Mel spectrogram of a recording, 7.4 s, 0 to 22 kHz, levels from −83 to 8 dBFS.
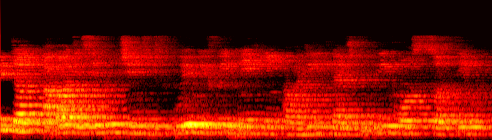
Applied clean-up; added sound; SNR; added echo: none; none; none; reverberation time 2.2 s.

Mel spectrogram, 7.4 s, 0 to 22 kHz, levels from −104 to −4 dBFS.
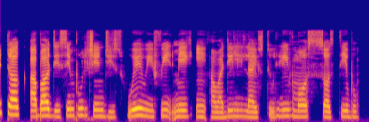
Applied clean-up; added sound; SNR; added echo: none; none; none; none.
